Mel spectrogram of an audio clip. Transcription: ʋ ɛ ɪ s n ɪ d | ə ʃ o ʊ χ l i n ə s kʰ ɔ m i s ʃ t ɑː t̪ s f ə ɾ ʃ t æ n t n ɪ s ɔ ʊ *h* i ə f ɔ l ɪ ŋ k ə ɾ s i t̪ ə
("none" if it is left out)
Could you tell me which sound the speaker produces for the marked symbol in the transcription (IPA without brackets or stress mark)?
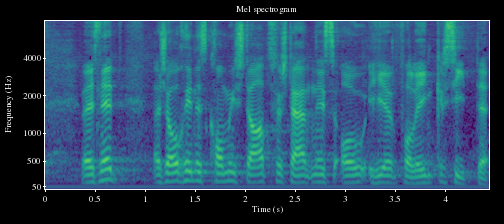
h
